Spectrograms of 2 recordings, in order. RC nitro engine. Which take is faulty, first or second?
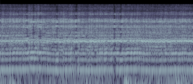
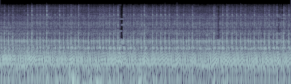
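first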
